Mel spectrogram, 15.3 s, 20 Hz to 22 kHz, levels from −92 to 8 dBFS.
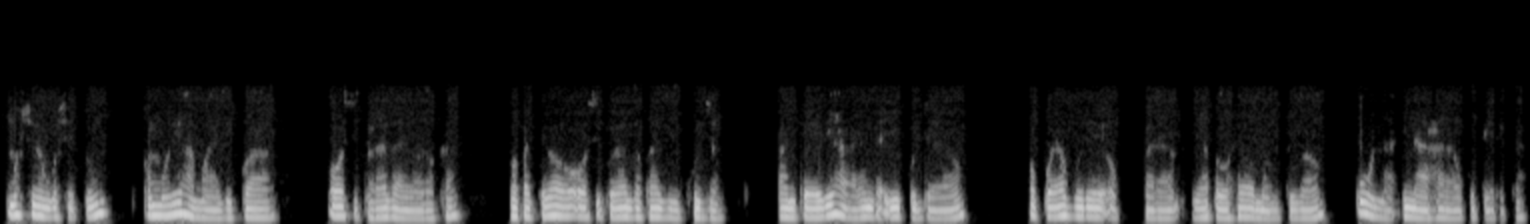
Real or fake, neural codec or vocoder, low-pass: real; none; 5.4 kHz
